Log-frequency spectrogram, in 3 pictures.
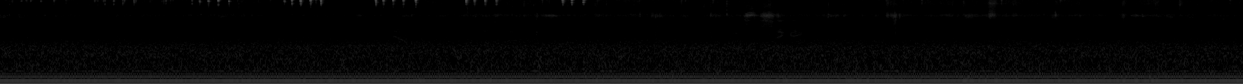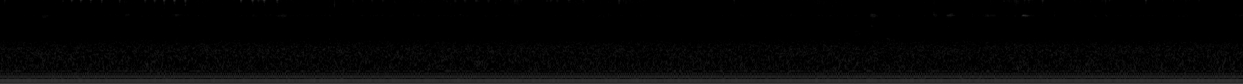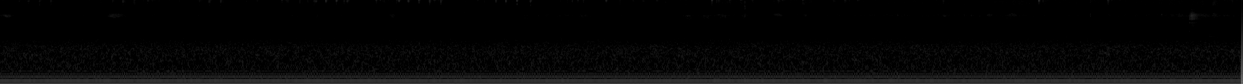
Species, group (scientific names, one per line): Metaplastes ornatus
Orthoptera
